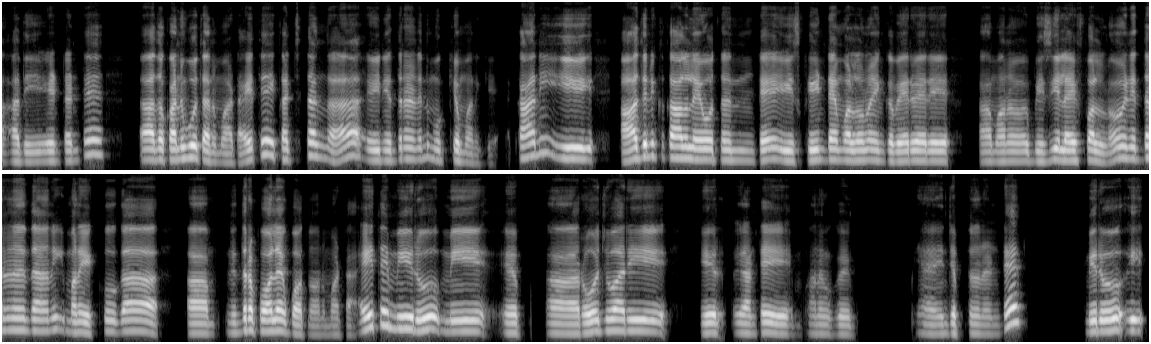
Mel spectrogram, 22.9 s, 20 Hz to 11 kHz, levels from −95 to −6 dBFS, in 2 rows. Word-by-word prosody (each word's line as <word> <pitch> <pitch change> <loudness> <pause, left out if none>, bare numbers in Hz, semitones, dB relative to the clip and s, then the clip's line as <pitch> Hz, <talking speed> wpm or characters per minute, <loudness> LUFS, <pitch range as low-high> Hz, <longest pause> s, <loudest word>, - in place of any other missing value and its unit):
అది 140 0 -6 0.2
ఏంటంటే 150 - -5 0.5
ఆ - - +2
అదొకనుభూతనమాట. 160 -6 +2
అయితే 170 +10 -1 0.2
ఖచ్చితంగా 165 0 -2 0.4
ఈ - - +2
నిద్ర 150 +3 -5
అనేది 170 +4 -9
ముఖ్యం 155 0 -4
మనకి. 115 -3 -19 0.3
కానీ 220 +7 0 0.2
ఈ - - +5 0.6
ఆధునిక 205 +4 +3
కాలంలో 185 -2 +5
ఏవవుతదంటే 155 -1 0 0.2
ఈ - - +3
స్క్రీన్ 155 +2 -1
టైమ్ 165 -1 +2
వల్లనో 155 +1 +2
ఇంకా 145 - -4
వేరే 145 +1 +2
వేరే 150 0 +2 0.4
ఆహ్, 140 0 -5
మనం 145 0 -3 0.2
బిజీ 145 +4 -2
లైఫ్ 150 0 +2
వల్లనో 140 0 -1 0.2
నిద్రనే 190 +2 -1 0.2
దానికి 180 +2 -3
మనం 155 0 +1
ఎక్కువగా 170 +2 -2 0.6
ఆహ్, 145 -1 +1 0.2
నిద్ర 150 +6 +1
పోలేకపోతామనమాట. 130 -8 +1 0.2
అయితే 225 +5 +3 0.2
మీరు 200 -3 +5 0.2
మీ 165 0 +1 0.5
ఎ - - +2 0.4
ఆహ్, 140 -1 +1
రోజువారీ 175 +2 +3 0.7
ఎరు 150 0 +2 0.3
అంటే 140 +2 -1 0.4
మనం 140 0 -11
ఒక 125 - -24 0.9
ఆహ్, 135 -1 -7
ఏం - - -8
జెప్తున్నానంటే, 140 - -3 0.8
మీరు 165 +1 +4 0.3
ఈ - - +4
155 Hz, 130 wpm, -25 LUFS, 145-175 Hz, 0.9 s, ఈ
